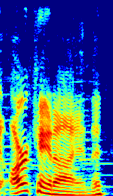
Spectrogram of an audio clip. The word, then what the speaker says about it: Arcanine: Yeah, dude, I know how you're trying to tell me to pronounce it. I say Arcanine.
